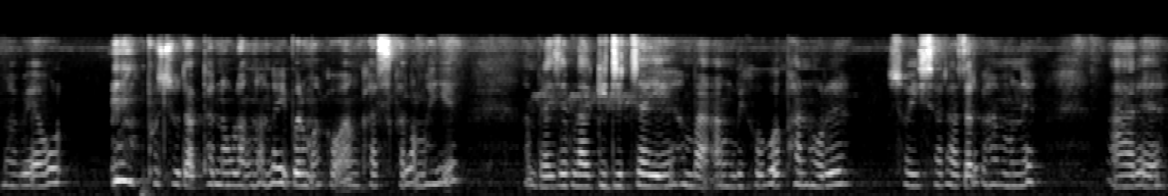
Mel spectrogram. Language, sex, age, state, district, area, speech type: Bodo, female, 45-60, Assam, Kokrajhar, rural, spontaneous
